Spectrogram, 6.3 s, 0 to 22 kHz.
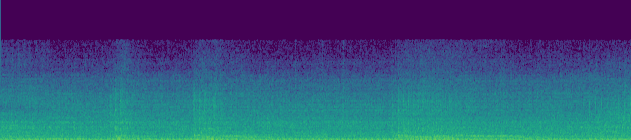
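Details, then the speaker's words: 2006 Arctic Cat 400 ATV after replacing the flywheel rotor to fix a sudden loss of spark, a common fault on these. The single cylinder settles into a steady, even thump at warm-up idle with small rises and no misses or knocking; it runs healthy. "now starting to idle back down a little bit there we go motor sounds good everything sounds really good on it"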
